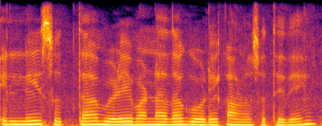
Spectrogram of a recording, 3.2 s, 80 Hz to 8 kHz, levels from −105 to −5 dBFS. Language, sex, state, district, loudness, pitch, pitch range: Kannada, female, Karnataka, Bidar, -12 LUFS, 190 Hz, 180-200 Hz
